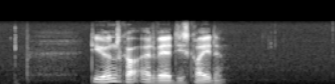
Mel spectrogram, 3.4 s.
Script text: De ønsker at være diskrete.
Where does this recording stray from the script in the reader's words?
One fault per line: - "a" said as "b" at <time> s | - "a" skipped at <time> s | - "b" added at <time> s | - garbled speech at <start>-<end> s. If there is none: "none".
none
